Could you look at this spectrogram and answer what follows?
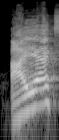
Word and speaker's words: Ajax: mind sunday at noon ayax and vitesse ix that is how people who know soccer pronounced ajax but iax is a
